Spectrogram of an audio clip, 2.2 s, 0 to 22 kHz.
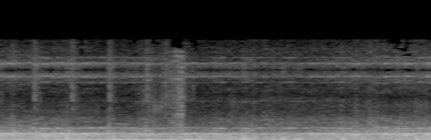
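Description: Music playing over a steady whine from an RC crawler's Sequre 1800kv brushless motor and drivetrain, pitch wavering slightly as it drives.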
